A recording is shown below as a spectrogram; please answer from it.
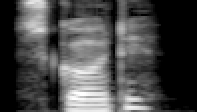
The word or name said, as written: skot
